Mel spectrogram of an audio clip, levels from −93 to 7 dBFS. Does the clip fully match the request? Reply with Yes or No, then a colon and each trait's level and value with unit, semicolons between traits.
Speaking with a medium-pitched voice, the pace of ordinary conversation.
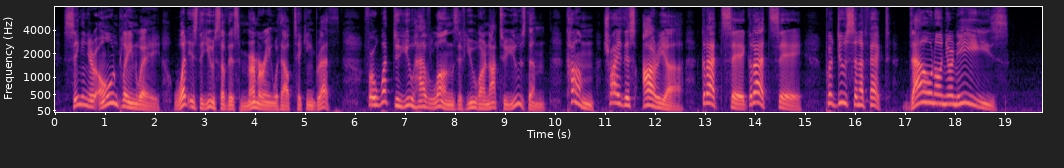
No: medium, 155 Hz; slow, 130 wpm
